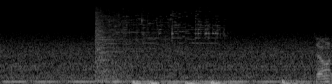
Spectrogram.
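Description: A stone axe strikes rock with a dull crack.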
